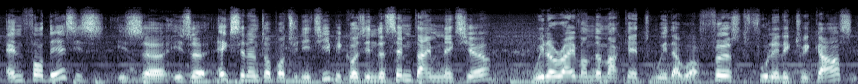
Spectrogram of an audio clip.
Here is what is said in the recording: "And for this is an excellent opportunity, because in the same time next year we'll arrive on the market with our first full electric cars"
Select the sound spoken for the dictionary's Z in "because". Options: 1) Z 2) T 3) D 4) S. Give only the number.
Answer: 1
